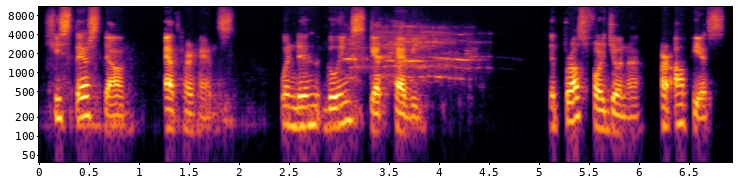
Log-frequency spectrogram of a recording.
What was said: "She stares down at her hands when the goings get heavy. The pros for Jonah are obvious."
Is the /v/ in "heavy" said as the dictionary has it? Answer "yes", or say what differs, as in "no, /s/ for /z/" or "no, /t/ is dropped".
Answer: yes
